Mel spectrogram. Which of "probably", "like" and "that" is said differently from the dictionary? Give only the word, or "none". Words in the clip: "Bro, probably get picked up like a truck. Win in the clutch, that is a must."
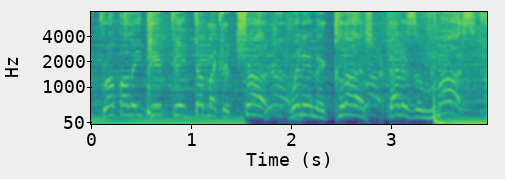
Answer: probably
